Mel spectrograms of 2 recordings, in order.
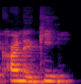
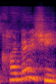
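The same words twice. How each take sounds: First: The g is said as a hard g. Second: The g is said like a j. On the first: The speaker calls it right. "it's a G, not a J" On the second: The speaker calls it wrong. "Carnegie just sounds nicer"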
